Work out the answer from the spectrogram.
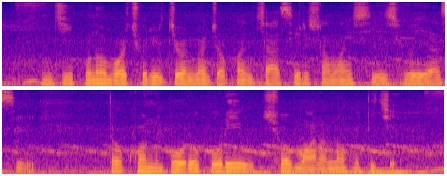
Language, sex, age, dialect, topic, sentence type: Bengali, male, 18-24, Western, agriculture, statement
